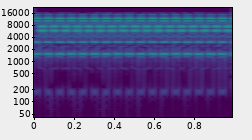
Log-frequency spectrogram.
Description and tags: digital typing
This sound I created in 2017 for one of the projects for the appearance of the text. Sound was created in FL Studio.
keystroke, typewriter, clicks, typing, keyboard, fx, beep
